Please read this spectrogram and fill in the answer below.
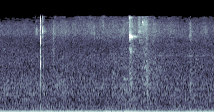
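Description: A few sharp computer-mouse clicks, one about a second in, a couple near three seconds and one just before the end, over a steady low electrical hum from the recording setup.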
